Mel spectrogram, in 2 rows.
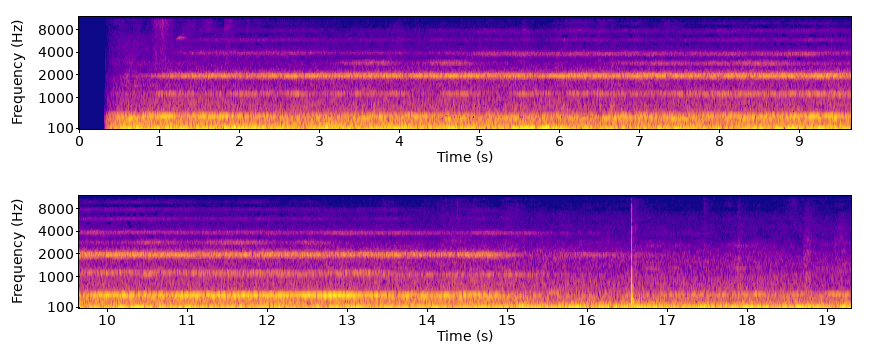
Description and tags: Train Tunnel 2
Recorded while on train going through tunnels up in a mountain pass
atmospheric, background-sound, railroad, spooky, train, tunnel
